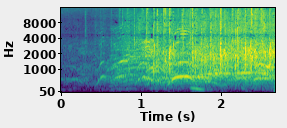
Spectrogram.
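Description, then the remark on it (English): Audience applause swells up from quiet and builds into a steady, dense wash of clapping that holds at a moderate level, with a few faint voices mixed in at the start. “That's about the right amount of applause.”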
